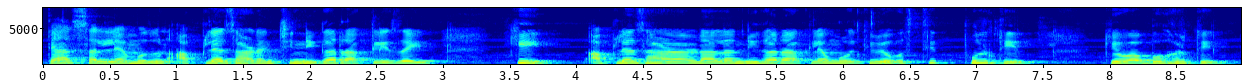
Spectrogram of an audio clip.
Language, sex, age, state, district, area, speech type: Marathi, female, 30-45, Maharashtra, Osmanabad, rural, spontaneous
